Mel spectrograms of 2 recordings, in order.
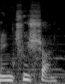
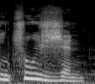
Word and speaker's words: intrusion: There's an intrusion. Okay, it's supposed to be intrusion. Intrusion. Okay, and then this one people mispronounce regularly.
